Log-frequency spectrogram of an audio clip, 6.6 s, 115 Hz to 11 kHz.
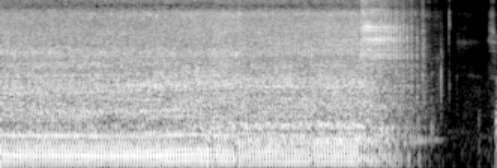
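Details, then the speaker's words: Champion SV150 lawnmower after engine overhaul and re-welding loose exhaust plate that rattled: steady even engine beat with no rattle, then winds down and stops; normal running. "so that sounds a lot smoother now when it's running"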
